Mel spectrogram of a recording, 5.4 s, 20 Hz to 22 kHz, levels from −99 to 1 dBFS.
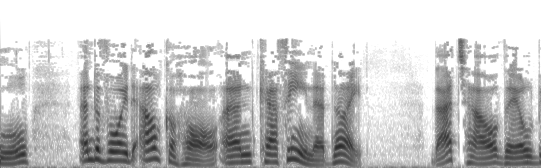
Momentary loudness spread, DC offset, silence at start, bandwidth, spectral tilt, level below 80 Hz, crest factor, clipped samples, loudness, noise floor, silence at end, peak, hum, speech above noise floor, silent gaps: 5 LU; under 0.1%; 0 s; 8.4 kHz; -6 dB/octave; -58 dBFS; 16 dB; under 0.1%; -24 LUFS; -53 dBFS; 0 s; -8 dBFS; none; 29 dB; none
